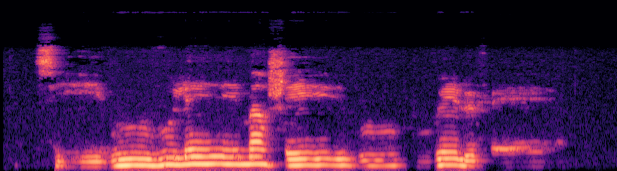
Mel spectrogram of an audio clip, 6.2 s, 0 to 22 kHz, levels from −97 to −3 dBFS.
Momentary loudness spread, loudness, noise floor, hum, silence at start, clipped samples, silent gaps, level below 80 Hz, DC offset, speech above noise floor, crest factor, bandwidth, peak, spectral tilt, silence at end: 17 LU; -16 LUFS; -68 dBFS; none; 0.35 s; under 0.1%; none; -56 dBFS; under 0.1%; 53 dB; 14 dB; 7.4 kHz; -2 dBFS; -7 dB/octave; 0.8 s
